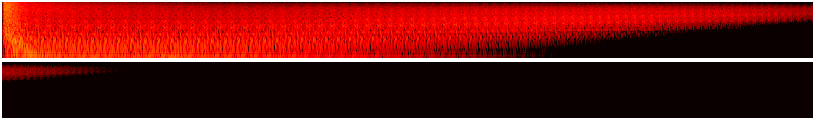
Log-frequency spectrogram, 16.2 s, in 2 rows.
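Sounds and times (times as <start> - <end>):
noise shot: 0.0 - 5.7.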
